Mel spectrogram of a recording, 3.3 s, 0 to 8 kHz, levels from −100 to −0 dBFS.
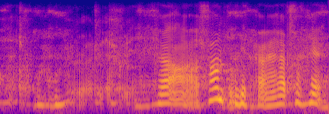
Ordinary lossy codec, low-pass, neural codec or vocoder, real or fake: Opus, 24 kbps; 7.2 kHz; autoencoder, 22.05 kHz, a latent of 192 numbers a frame, VITS, trained on one speaker; fake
